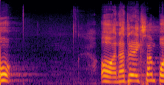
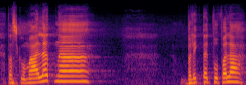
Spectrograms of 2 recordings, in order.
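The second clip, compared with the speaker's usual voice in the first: ordinary talk, nothing marked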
